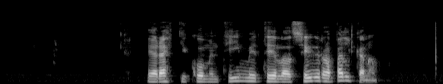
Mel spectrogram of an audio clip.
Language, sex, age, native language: Icelandic, male, 20-29, Icelandic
